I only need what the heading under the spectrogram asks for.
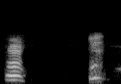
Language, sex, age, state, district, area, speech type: Malayalam, female, 60+, Kerala, Pathanamthitta, rural, conversation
